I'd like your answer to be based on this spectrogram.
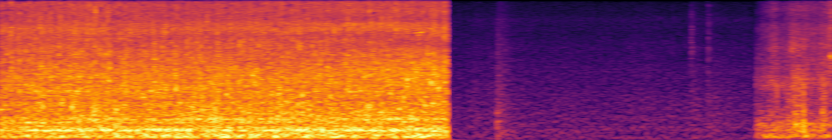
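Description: A valley stream flows in a steady, loud rush for about three seconds, then cuts to near silence with faint ticks before the water sound returns.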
